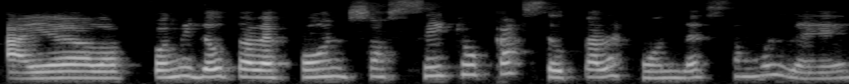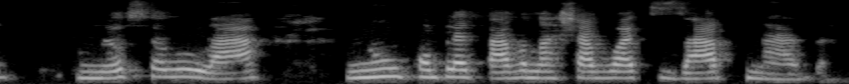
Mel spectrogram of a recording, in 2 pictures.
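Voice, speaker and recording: A woman from the congregation speaks in a fairly high voice at a normal pace, her Brazilian Portuguese accent clear as she shares her testimony with the pastor. She is an animated storyteller who performs the conversations she describes. The audio is lo-fi, dull and dry, with no room sound.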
